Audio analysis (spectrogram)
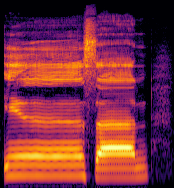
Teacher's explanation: Jadi yang tempelkan huruf ke huruf nun, akan tetapi dilepaskan dari huruf nun dan alirkan suara ke mulut sedikit. Jadi dominan suara ke hidung, akan tapi ada suara dari mulut. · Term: ikfa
